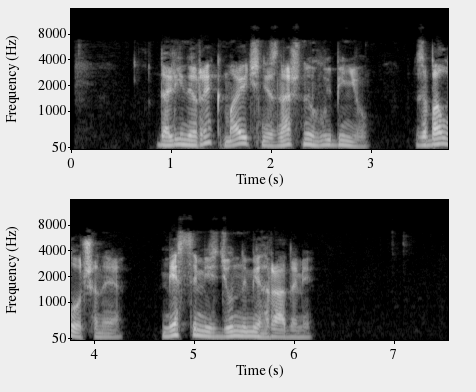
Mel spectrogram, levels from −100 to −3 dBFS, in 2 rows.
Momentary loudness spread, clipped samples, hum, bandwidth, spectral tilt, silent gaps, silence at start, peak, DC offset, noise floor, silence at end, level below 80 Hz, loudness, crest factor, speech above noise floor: 12 LU; under 0.1%; none; 7.2 kHz; -4.5 dB/octave; none; 0.85 s; -4 dBFS; under 0.1%; -83 dBFS; 1.4 s; -58 dBFS; -26 LUFS; 26 dB; 56 dB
